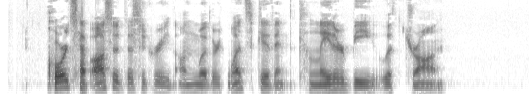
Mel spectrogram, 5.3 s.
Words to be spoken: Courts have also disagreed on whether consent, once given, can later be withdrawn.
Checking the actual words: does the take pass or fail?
fail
